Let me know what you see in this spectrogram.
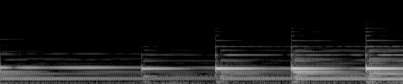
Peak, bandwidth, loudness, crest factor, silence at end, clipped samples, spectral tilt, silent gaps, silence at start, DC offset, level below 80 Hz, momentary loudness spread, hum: -8 dBFS; 5.8 kHz; -25 LUFS; 16 dB; 0 s; under 0.1%; -7.5 dB/octave; none; 0 s; under 0.1%; -54 dBFS; 14 LU; none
